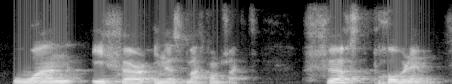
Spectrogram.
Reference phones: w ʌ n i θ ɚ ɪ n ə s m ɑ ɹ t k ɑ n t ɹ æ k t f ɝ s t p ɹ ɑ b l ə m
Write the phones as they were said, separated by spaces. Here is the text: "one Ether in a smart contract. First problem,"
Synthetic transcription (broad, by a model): w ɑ n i f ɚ ɪ n ə s m ɑ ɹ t k ɑ t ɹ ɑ k t f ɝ s t p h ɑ b l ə m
